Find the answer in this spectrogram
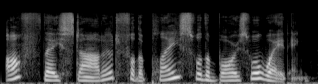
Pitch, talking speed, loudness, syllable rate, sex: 210 Hz, 205 wpm, -17 LUFS, 5.3 syllables/s, female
